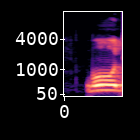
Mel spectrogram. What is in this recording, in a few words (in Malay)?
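"bujal", Malay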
